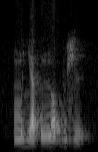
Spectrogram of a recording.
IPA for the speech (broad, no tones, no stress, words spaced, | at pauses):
mɔʎat̪o n̪ɔ buçɨ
